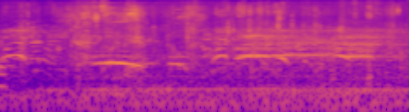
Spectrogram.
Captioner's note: players shouting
